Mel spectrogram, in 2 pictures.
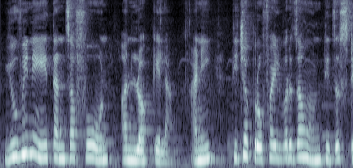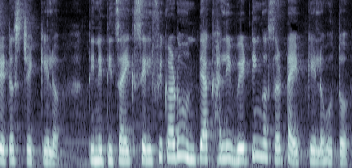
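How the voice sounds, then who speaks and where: Woman reading a love story out loud, steady calm pace, little bit of music under it. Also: fairly high pitch, a little fast. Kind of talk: scripted story narration. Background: faint background music.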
